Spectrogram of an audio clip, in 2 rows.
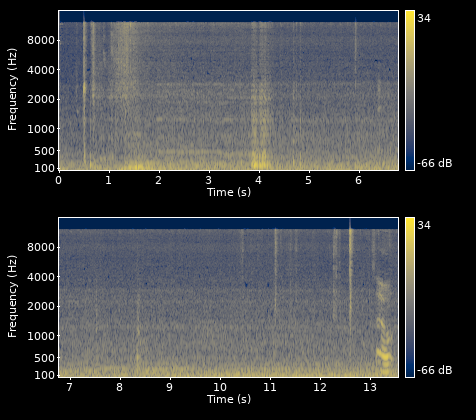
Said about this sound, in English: So, we are riding in my pawpaw's, my granddad's 72 Chevrolet.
